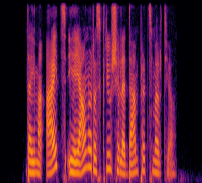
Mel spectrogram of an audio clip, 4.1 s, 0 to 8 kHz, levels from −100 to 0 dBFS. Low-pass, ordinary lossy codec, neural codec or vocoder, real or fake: 7.2 kHz; none; none; real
